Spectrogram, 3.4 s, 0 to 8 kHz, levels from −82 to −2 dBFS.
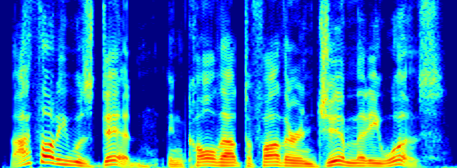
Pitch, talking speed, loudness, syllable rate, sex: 140 Hz, 260 wpm, -17 LUFS, 5.4 syllables/s, male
